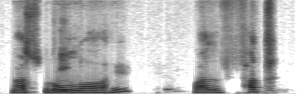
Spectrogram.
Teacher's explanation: را کو موٹا پڑھیں گے تو پھر اللہ کا لام بھی موٹا پڑا جائے گا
